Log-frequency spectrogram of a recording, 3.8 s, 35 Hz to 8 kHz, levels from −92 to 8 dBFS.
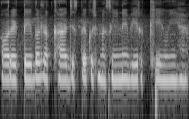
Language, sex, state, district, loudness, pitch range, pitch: Hindi, female, Uttar Pradesh, Lalitpur, -18 LUFS, 210-225 Hz, 210 Hz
